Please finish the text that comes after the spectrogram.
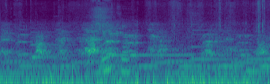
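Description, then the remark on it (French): A truffle dog yips and barks several times in quick, uneven bursts over a steady rumbling background, with some human voices mixed in. “Mais le chien marche bien, donc il faut laisser le, le chien.”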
